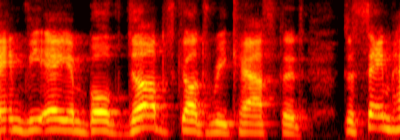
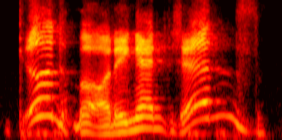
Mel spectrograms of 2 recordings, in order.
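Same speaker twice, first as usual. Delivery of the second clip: swooping, sing-song put-on character voice, wide pitch swings; 2 semitones higher than usual. Imitating how the new dub voices a character: high-pitched Sir Topham Hatt voice. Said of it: "the guy does a very high-pitched kind of voice".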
